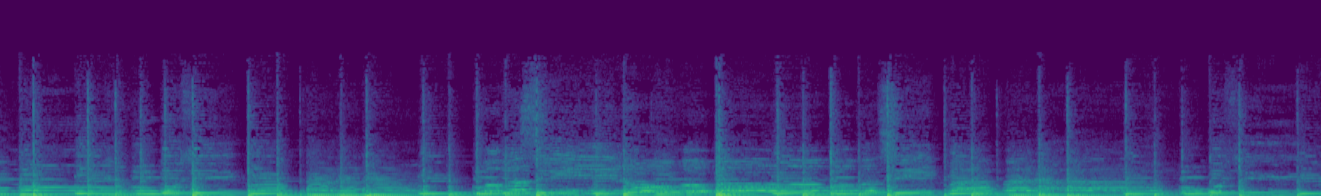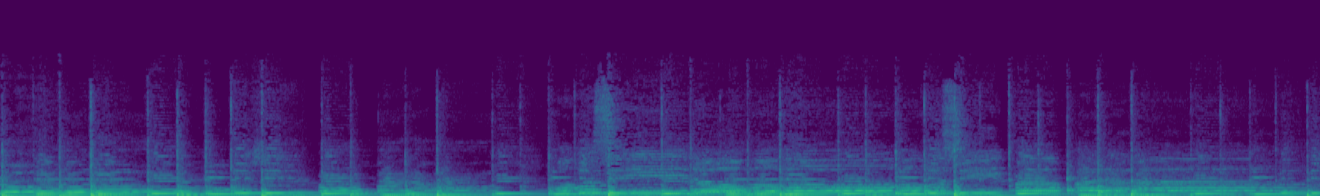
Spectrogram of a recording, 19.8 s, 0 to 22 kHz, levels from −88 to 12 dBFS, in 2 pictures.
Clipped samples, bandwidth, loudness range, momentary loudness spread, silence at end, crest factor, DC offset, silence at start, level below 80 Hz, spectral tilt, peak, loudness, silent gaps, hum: under 0.1%; 14.5 kHz; 6 LU; 8 LU; 0 s; 22 dB; under 0.1%; 0 s; -40 dBFS; -8 dB/octave; -4 dBFS; -25 LUFS; none; none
